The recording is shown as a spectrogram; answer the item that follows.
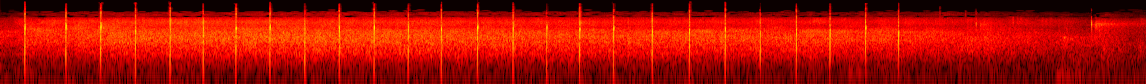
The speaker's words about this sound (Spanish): Estamos realmente agradecidos. Por eso queremos, en nombre de los padres de ustedes, darle un aplauso grande.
